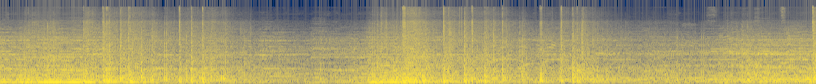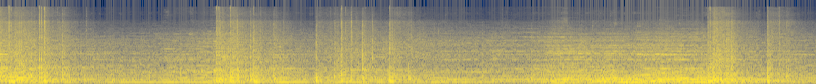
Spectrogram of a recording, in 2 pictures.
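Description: Aerial fireworks bursting and crackling in repeated waves of dense volleys, loudest about four, eight, ten and fifteen seconds in, with music playing underneath.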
